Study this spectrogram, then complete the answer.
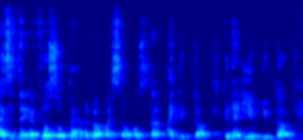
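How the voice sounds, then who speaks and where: A man's voice with audible echo from the room. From Canada, Alberta. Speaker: comedian. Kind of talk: stand-up. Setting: stage with audience.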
